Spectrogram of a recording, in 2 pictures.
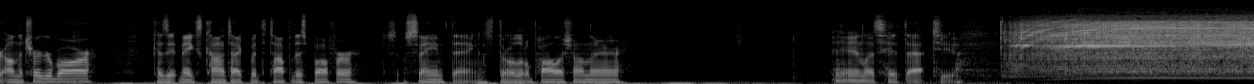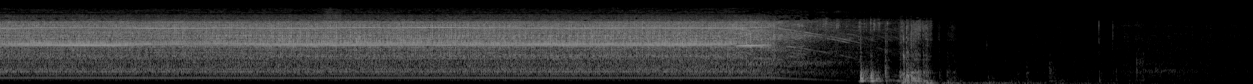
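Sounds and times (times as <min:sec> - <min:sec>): rotary tool high whine: 0:10.0 - 0:22.0.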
